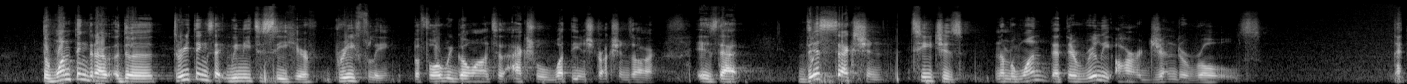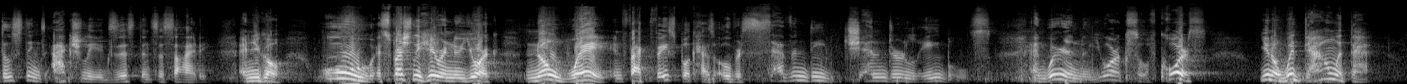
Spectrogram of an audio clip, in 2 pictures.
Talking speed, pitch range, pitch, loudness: 165 wpm, 130-175 Hz, 145 Hz, -14 LUFS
